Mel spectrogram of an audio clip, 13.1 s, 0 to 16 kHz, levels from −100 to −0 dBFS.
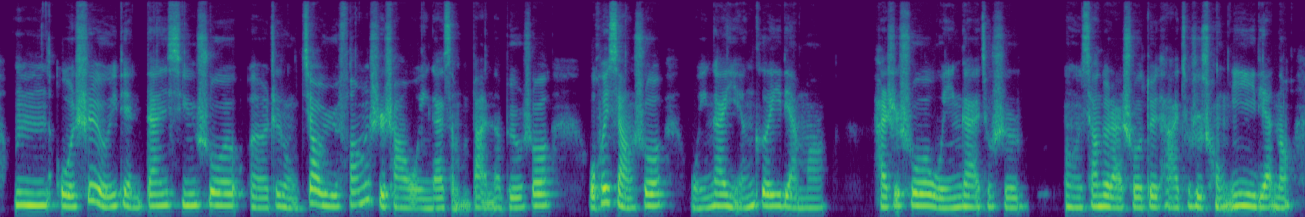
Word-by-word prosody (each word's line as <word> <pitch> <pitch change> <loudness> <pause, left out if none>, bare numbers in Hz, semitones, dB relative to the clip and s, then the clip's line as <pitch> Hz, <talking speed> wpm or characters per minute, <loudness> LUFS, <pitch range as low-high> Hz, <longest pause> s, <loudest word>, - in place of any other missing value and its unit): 嗯， 205 -1 +5
我 190 -2 +3
是 275 +9 0
有 220 -8 +4
一 190 - +2
点 195 -4 -2
担 200 0 0
心 210 -1 +1
说 205 -2 +1
呃， 165 -2 -4
这 190 +4 -3
种 170 -4 -5
教 220 +6 +3
育 190 -1 +1
方 215 +8 -4
式 195 -9 +1
上， 165 -3 -3
我 - - -3
应 155 0 -6
该 160 +1 -2
怎 160 - -5
么 - - -9
办 85 -2 -5
呢？ - - -6
比 165 +1 -5
如 165 +1 -2
说 200 +1 +1 0.4
我 - - +2
会 245 - +6
想 215 -10 +1
说， 200 +3 +1 0.2
我 160 - -8
应 160 +2 -6
该 200 0 +2
严 185 -1 0
格 205 -1 +3
一 195 0 +3
点 185 -4 -1
吗？ 160 +2 -9 0.4
还 175 - 0
是 200 - 0
说， 200 -1 +4
我 175 -4 +2
应 160 +2 -2
该 180 0 0
就 195 - -8
是 165 -1 -5 0.4
嗯， 175 -3 -2
相 185 +2 0
对 185 - +6
来 165 -2 +1
说， 170 +1 0
对 175 - 0
他 170 -1 -5
就 185 +6 -8
是 180 - +2
宠 175 +2 -3
溺 205 - -2 0.2
一 - - +3
点 175 0 0
呢？ 170 +5 -3
185 Hz, 280 characters per minute, -23 LUFS, 165-200 Hz, 0.4 s, 会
